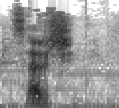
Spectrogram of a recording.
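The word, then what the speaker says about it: Saoirse: Eh, René Selweger, Judy, Charlize Theron por Bombshell, eh, Cynthia Erivo por Harriet, Scarlett Johansson por Historia de un matrimonio y Sarah Ronan, siempre lo pronuncio mal. Sarshi.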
